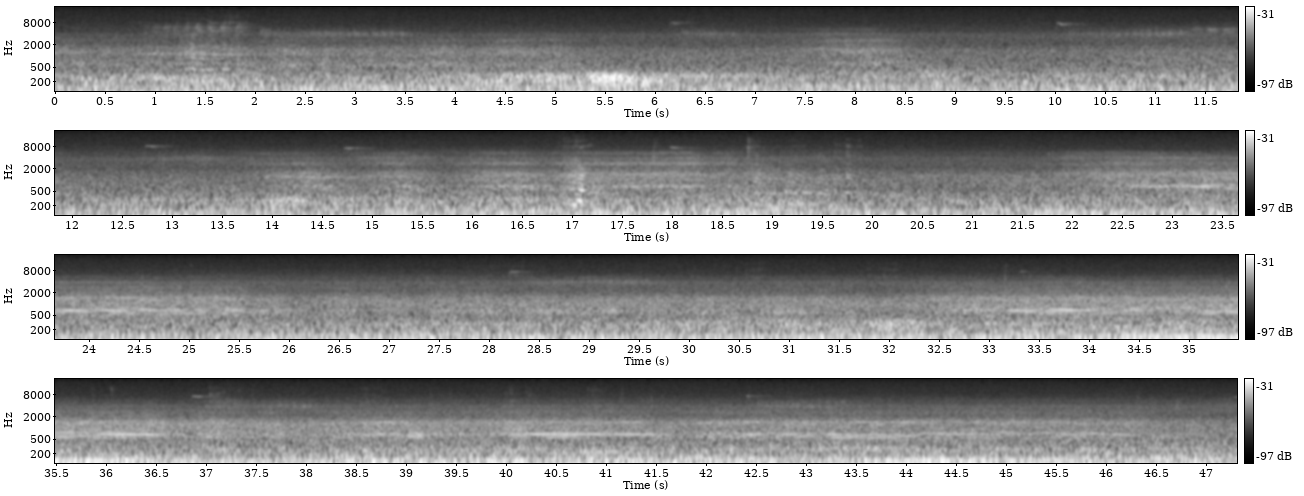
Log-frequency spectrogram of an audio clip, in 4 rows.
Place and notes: Park Sorghvliet, Den Haag, Nederland - Park Sorghvliet (1/2)
Binaural recording in Park Sorghvliet, The Hague. A park with a wall around it. But city sounds still come trough.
